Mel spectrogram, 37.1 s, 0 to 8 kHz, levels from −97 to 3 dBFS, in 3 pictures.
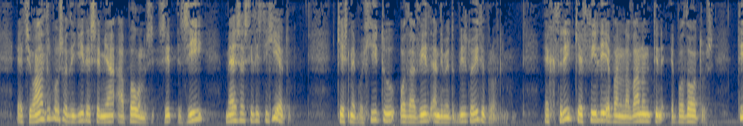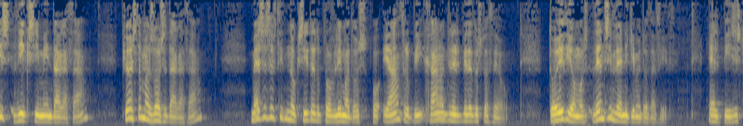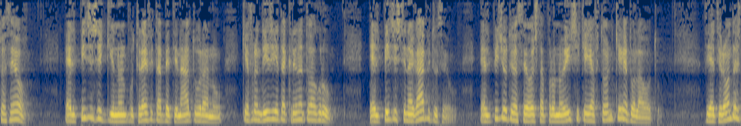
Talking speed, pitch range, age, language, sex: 165 wpm, 135-175 Hz, 50-69, Greek, male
